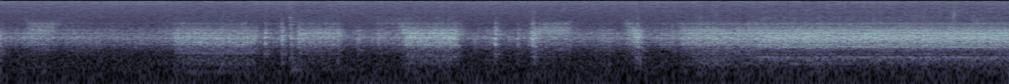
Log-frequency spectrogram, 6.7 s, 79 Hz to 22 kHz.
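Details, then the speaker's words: Hallicrafters SX-122 shortwave receiver tuned around 17 MHz: hiss and station audio broken by sharp, irregular pops and crackles; intermittent fault inside the set, cause not found. "string just uh pop pop the end some kind of string problem in there"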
